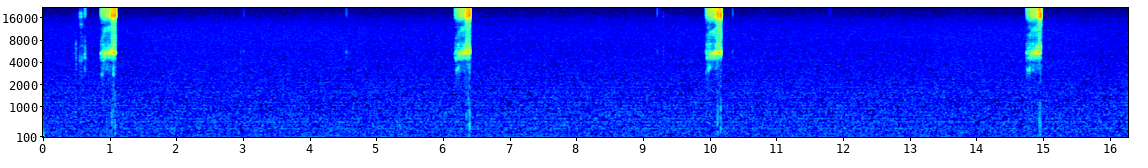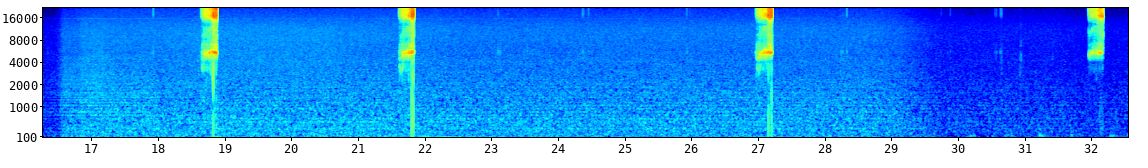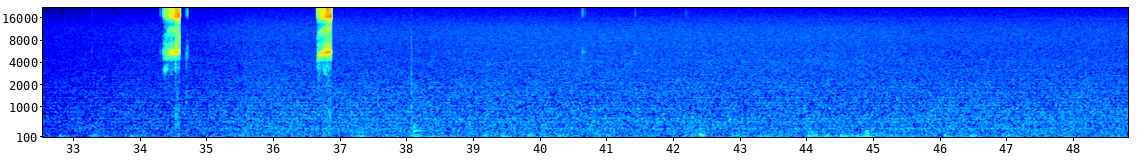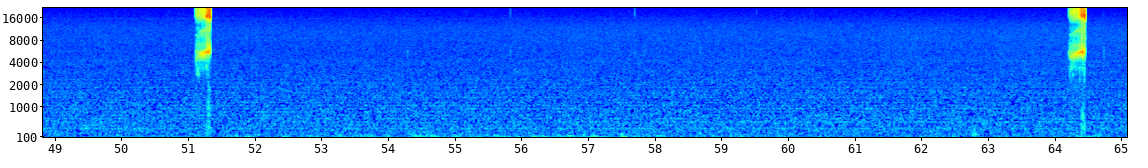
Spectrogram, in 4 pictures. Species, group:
Melanogryllus desertus, Orthoptera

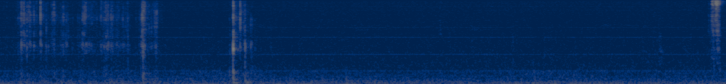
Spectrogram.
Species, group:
Poecilimon pseudornatus, Orthoptera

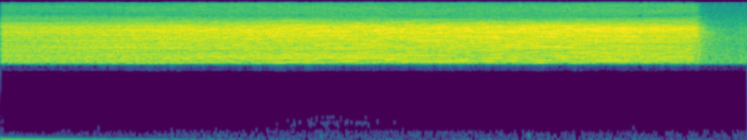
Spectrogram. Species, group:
Neotibicen lyricen, Cicadidae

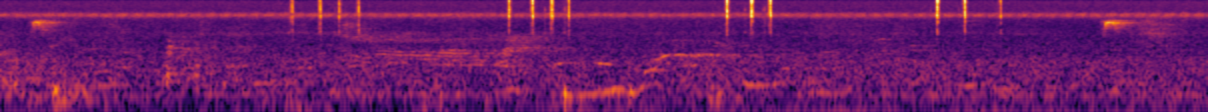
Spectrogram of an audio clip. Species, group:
Barbitistes serricauda, Orthoptera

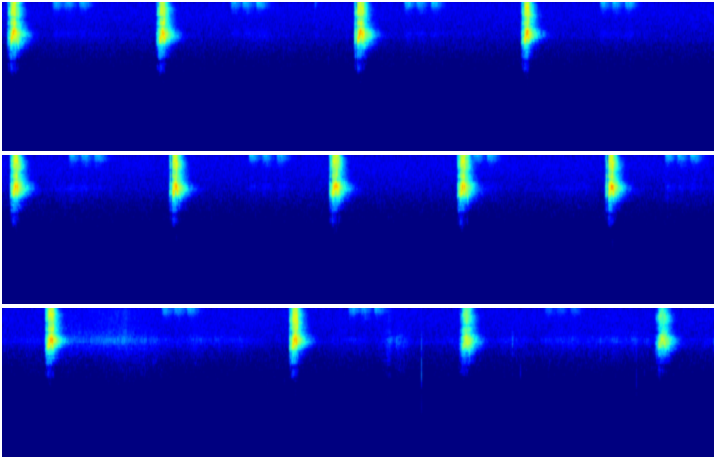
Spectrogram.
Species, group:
Eupholidoptera megastyla, Orthoptera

